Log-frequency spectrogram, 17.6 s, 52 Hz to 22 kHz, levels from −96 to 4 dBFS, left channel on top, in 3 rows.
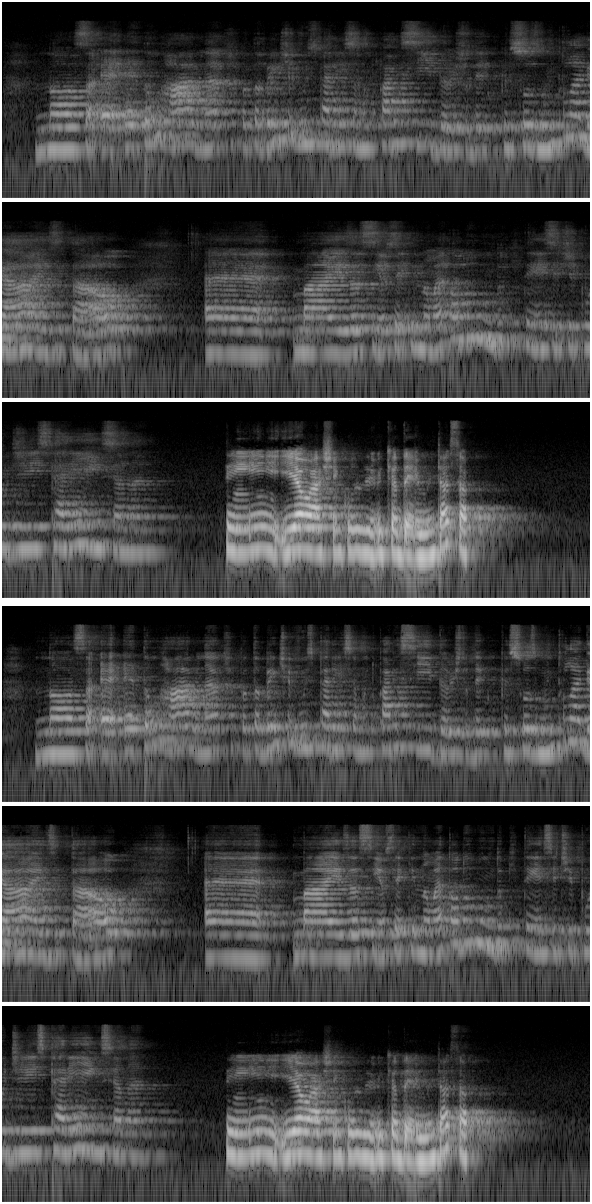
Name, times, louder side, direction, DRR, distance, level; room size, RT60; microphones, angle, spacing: voice 1, 0.0-7.5 7.9-8.5 8.8-13.3, right 1 dB, 75° right, 5 dB, 6.5 m, -40 dB
voice 2, 14.0-16.4, left 2 dB, 60° left, 11 dB, 1.5 m, -25 dB
28.0 x 22.5 x 8.2 m, 1.2 s
head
